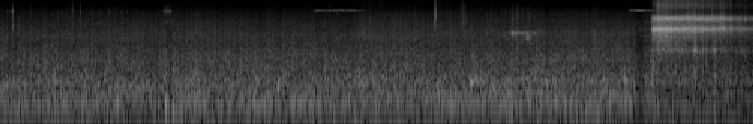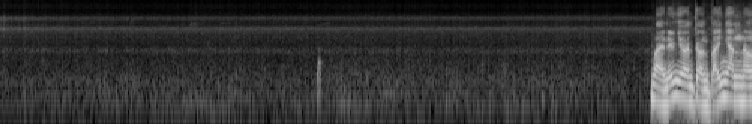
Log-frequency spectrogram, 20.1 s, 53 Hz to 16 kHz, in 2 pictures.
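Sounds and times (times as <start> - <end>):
gas hissing from nozzle: 8.5 - 20.0.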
